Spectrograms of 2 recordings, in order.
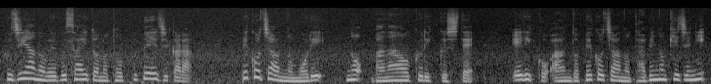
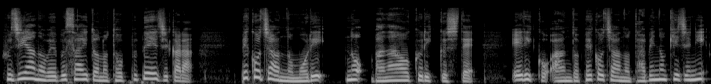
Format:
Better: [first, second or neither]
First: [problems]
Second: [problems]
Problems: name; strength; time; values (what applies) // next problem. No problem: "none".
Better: second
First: hiss; noticeable; throughout; 15 dB below the speech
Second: none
